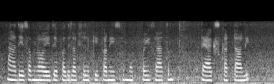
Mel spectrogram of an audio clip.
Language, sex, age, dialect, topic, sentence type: Telugu, female, 18-24, Southern, banking, statement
